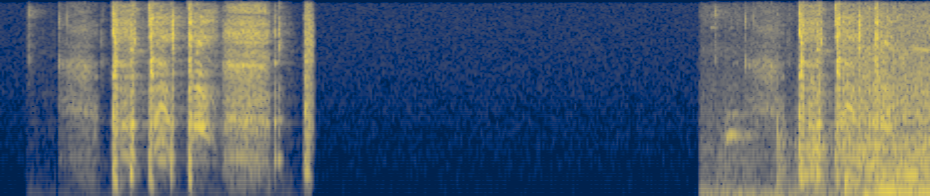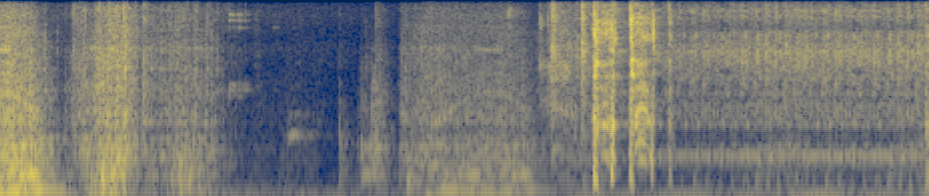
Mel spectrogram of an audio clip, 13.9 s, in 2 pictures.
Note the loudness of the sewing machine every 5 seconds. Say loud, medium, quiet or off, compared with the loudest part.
off, loud, quiet.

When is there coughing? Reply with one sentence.
The coughing can be heard from 0.2 to 2.4 s, from 5.3 to 6.8 s and from 10.8 to 12.1 s.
